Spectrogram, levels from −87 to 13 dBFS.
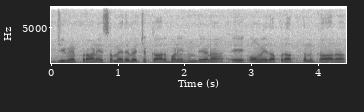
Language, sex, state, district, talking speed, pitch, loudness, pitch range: Punjabi, male, Punjab, Kapurthala, 215 wpm, 130 Hz, -15 LUFS, 125-135 Hz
